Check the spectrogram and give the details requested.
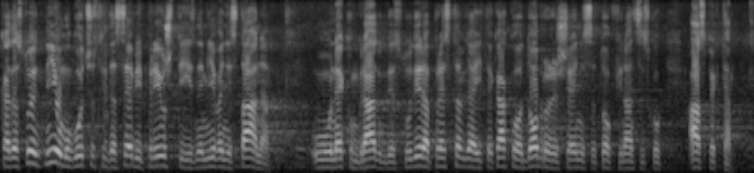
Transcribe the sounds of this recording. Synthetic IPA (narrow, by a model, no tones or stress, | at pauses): kad̪ast̪ud̪e̞nt̪nijeumo̞ɡuːt͡ɕnost̪id̪ase̞bipɾiuʃt̪iːznemʎiːʋaɲe̞st̪aːna̰ | une̞ko̞mɡɾaːd̪uɡd̪est̪ud̪iɾapɾet̪st̪aʋvʎait̪e̞kako̞d̪o̞bɾoɾe̞ʃeːɲe̞sat̪o̞ːɡfinant̪siskoɡ | a̰spe̞kt̪a̰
